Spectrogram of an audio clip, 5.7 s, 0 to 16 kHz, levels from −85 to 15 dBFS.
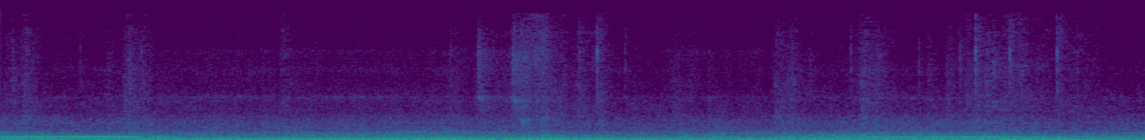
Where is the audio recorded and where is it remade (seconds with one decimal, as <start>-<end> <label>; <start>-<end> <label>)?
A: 0.0-0.8 recorded; 0.8-2.8 remade; 2.8-3.3 recorded; 3.3-3.8 remade; 3.8-5.7 recorded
